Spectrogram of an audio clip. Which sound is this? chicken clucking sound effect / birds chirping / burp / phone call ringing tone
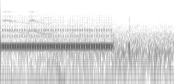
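phone call ringing tone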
